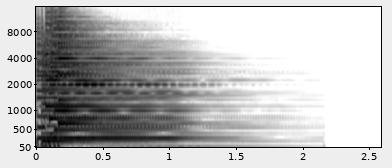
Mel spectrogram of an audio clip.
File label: G 6th Flat 5th G, Guitar; G6b5 strummed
